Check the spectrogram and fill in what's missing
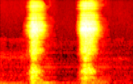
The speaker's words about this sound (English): And who's gonna bless you? Bless you again.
